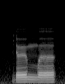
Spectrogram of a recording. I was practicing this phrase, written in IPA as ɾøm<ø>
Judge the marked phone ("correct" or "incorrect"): incorrect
